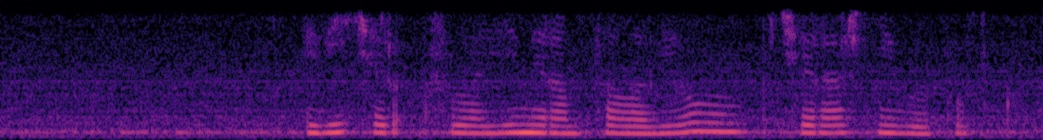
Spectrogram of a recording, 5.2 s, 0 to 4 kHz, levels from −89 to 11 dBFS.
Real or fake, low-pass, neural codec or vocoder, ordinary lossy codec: real; 3.6 kHz; none; none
